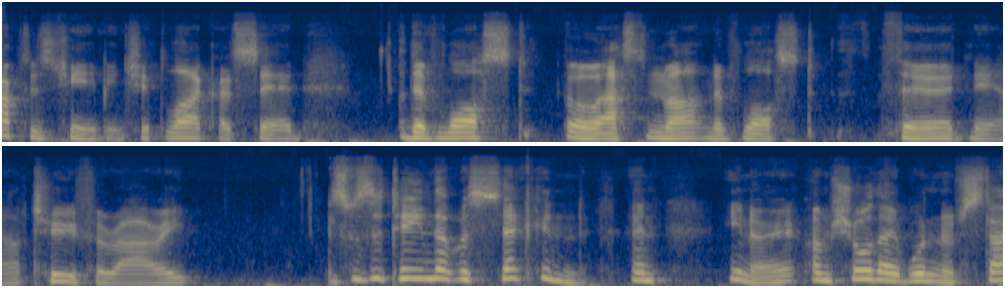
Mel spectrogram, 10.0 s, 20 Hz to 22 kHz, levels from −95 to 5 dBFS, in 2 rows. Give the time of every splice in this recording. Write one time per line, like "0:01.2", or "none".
0:08.1

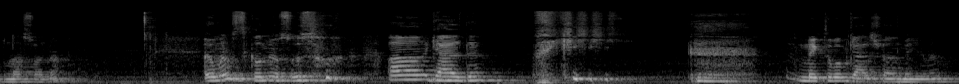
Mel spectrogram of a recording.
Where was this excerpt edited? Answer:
0:02.0

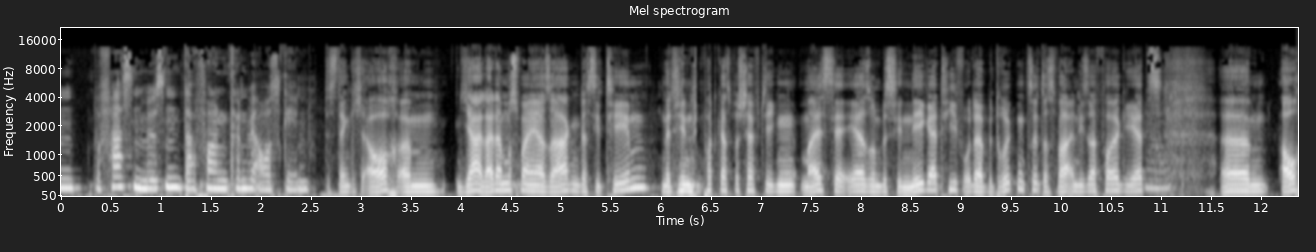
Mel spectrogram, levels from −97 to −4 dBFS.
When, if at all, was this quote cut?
0:06.4

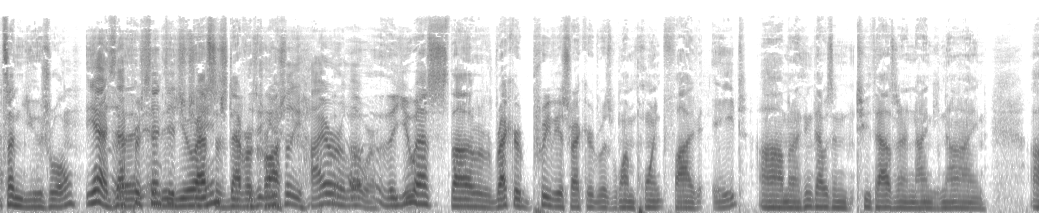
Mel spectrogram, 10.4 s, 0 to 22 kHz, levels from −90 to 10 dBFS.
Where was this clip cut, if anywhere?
0:07.5

